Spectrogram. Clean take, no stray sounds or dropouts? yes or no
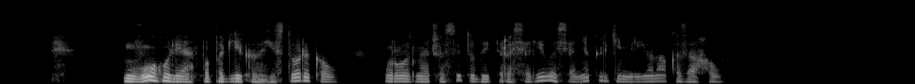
yes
